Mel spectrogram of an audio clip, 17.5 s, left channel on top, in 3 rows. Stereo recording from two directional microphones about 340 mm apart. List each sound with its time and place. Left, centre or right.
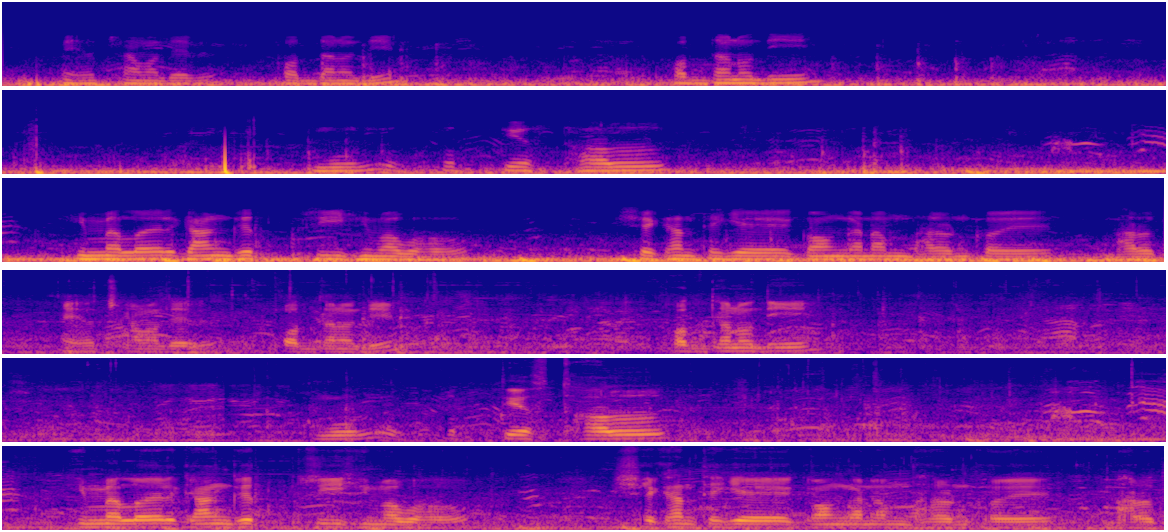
0.3 s a man's voice: centre
3.3 s a man's voice: centre
8.4 s speech: centre
11.0 s vehicle: centre
11.9 s speech: centre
